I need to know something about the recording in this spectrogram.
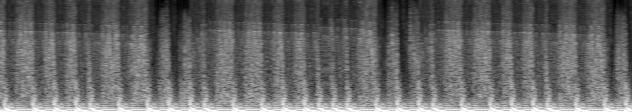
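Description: Instrumental section of an electronic song: a fast, dense run of drum hits over a loud, heavy bass line, with no vocals.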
